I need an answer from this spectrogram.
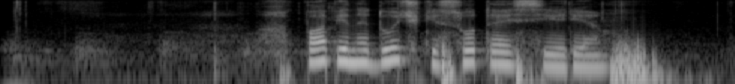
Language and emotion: Russian, neutral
